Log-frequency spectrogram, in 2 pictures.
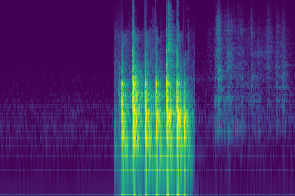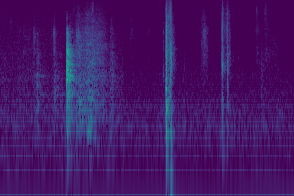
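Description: Knuckles rapping quickly about six times on a giant frozen potato fry in a freezer tray, a hard knock that shows it is frozen solid. Softer scraping and rustling follow as it is handled, with a couple of light clicks near the end.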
